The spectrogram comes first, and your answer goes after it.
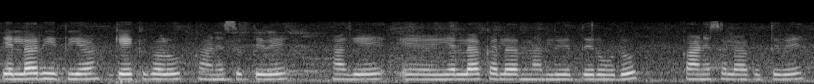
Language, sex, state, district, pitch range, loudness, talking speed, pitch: Kannada, female, Karnataka, Bidar, 230-245 Hz, -16 LUFS, 90 wpm, 235 Hz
